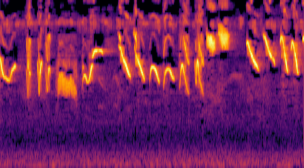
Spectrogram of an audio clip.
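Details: Yellow-fronted canary, Serinus mozambicus, singing a dense chattering series of high twittering notes and trills, packed closely and sustained through the whole stretch.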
